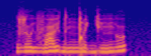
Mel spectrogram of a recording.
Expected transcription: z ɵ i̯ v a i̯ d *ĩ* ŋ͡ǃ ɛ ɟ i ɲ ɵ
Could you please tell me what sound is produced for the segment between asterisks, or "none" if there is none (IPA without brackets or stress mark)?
ĩ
